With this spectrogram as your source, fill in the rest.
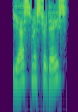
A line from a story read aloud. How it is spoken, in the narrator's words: she asked, her voice suddenly nervous, unsure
